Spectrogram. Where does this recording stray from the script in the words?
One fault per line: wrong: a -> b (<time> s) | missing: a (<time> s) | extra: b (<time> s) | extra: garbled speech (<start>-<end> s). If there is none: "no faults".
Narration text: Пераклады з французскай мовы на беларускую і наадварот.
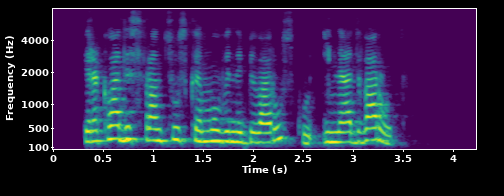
no faults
